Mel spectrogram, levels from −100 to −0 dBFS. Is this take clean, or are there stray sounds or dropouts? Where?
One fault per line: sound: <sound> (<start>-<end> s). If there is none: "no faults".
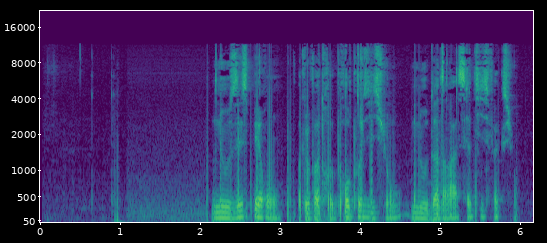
no faults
